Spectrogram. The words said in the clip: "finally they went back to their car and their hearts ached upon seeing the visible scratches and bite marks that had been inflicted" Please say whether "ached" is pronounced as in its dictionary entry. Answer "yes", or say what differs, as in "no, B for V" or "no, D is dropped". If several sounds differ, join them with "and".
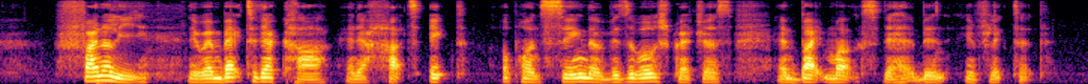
yes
